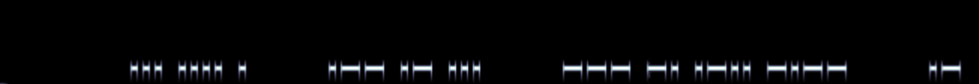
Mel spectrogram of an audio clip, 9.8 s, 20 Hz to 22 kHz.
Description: Morse code, heard as a keyed tone, about 20 wpm, 700 Hz. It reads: SHE WAS ONLY A
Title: 2x Word-Spacing - Sentences from Top 400 Words - 20wpm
